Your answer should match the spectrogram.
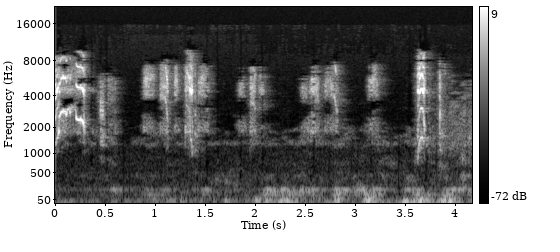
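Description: Short, squeaky strokes of writing on a board, scattered through the pause, over a low steady hum.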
